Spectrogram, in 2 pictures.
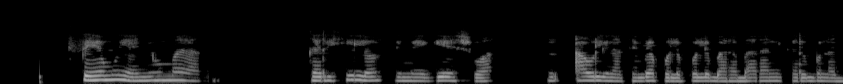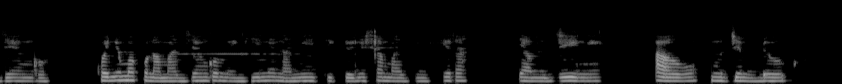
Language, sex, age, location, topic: Swahili, female, 18-24, Nairobi, finance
